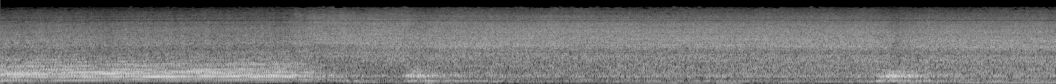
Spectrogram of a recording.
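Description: Jeep Grand Cherokee SRT8's Hemi V8 pulling hard on a chassis dynamometer, its note rising in pitch until about three seconds in. Then the throttle closes and a steady whirring noise of spinning rollers and tyres takes over, with a short engine swell twice.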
